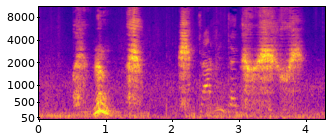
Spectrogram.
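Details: Six-week-old Tibetan mastiff puppies having fun and playing, barking deep like their father: a handful of short, rough barks and higher yelping cries come in separate bursts about half a second apart, heard indoors in a small room.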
